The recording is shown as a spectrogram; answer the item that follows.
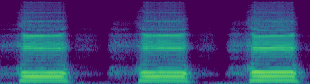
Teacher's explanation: we're in the position for the start of the ear diphthong but there's no voicing your voice box is not vibrating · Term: h sound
